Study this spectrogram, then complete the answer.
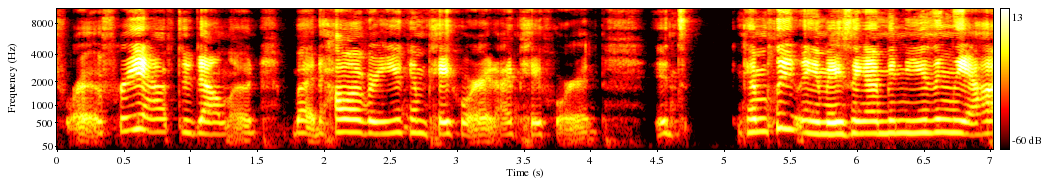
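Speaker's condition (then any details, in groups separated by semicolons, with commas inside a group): Cerebral palsy, spastic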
